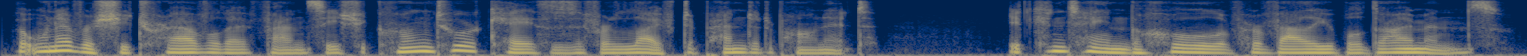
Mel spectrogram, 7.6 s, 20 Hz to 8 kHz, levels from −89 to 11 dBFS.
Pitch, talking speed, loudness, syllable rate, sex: 145 Hz, 205 wpm, -17 LUFS, 5.9 syllables/s, female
